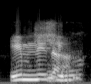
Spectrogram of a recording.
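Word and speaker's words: 입니다: এখানে ইমনিদা। ইমনিদা। ইমনিদা। এই যে এখানে বিয়োপের পরে মিয়ম আসছে, এজন্য বিয়োপের উচ্চারণ ম।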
